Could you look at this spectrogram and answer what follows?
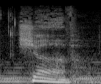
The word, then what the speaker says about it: shuv: 1,100 times in the Bible, the word S-H-U-V, the Hebrew word S-H-U-V, is listed there. Do you know how you pronounce it? Shove.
